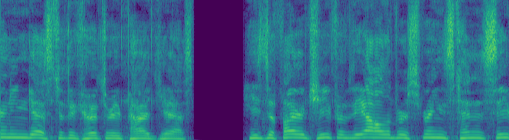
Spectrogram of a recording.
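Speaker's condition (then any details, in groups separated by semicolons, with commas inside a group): Parkinson's disease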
